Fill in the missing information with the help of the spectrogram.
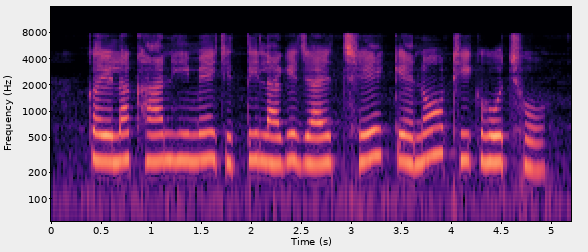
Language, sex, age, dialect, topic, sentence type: Maithili, female, 25-30, Angika, agriculture, question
